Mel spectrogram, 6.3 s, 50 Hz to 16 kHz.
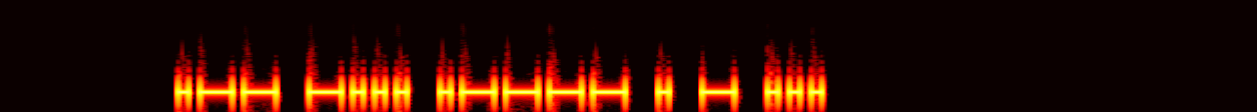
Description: Morse code, heard as a keyed tone, about 22 wpm, 700 Hz. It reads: WB1ETS
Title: USA Call Signs - 6 Characters - Repeated 2x - 22wpm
